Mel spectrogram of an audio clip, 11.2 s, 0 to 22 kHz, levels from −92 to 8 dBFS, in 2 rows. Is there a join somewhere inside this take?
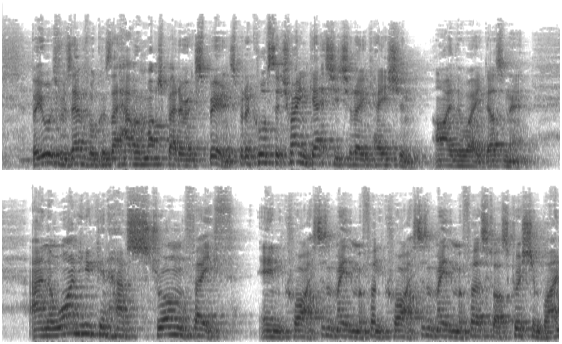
no; 0 cuts

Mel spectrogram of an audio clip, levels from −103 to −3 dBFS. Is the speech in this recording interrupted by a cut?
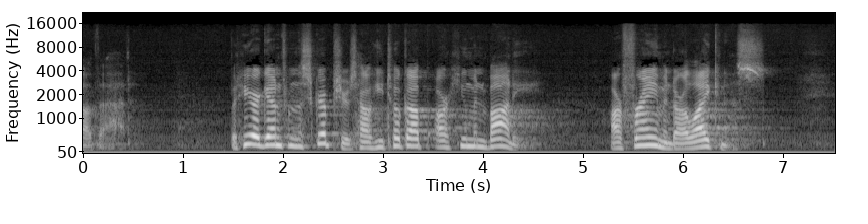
yes; 1 cut; at 1.4 s

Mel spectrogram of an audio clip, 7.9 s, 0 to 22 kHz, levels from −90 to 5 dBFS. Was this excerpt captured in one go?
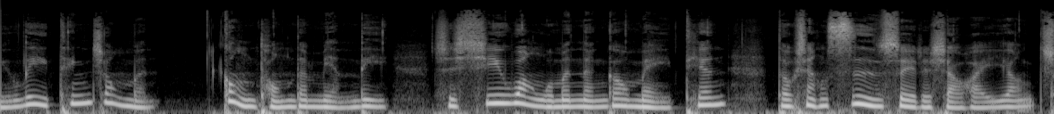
yes; 0 cuts

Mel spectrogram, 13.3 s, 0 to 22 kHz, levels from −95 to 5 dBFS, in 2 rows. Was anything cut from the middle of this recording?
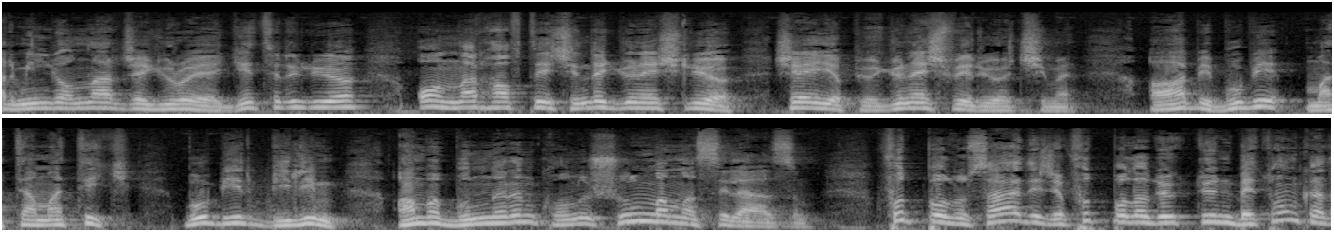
no; 0 cuts

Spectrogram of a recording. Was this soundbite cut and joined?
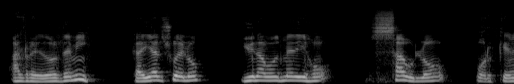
no; 0 cuts

